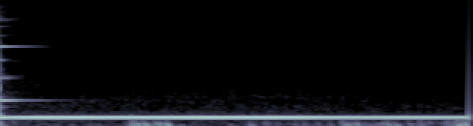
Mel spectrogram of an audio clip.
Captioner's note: chime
